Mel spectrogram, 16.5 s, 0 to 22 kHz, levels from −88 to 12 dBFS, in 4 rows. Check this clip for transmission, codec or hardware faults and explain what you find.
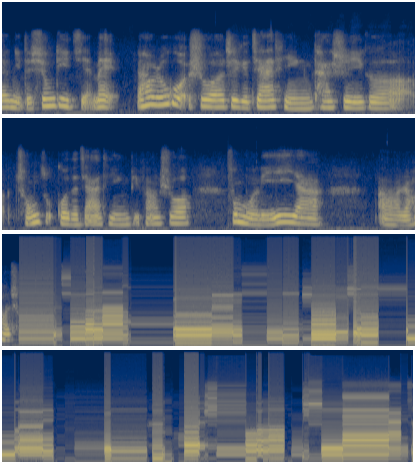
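There's one fault, robotic sound from repeated short buffers, running from about 8.45 s through to the end of the clip. From that point the sound turns into a rigid, metallic buzz pitched at 100 Hz that only loosely tracks what's underneath. The likely cause is new audio arriving too rarely, so the playback side keeps looping the last short chunk, which at 100 Hz fits a repeat of about 10 ms, while the real material gets skipped. Essentially the whole stretch is affected.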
